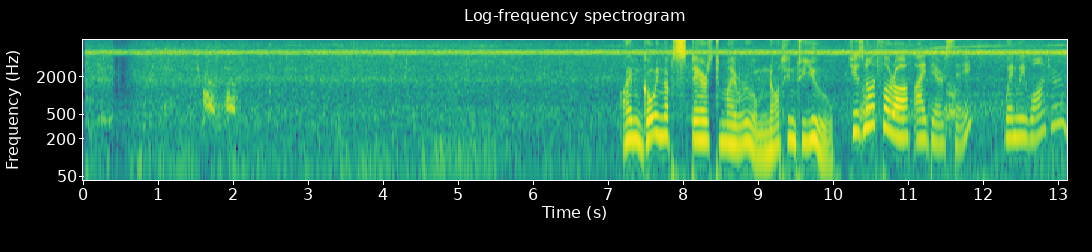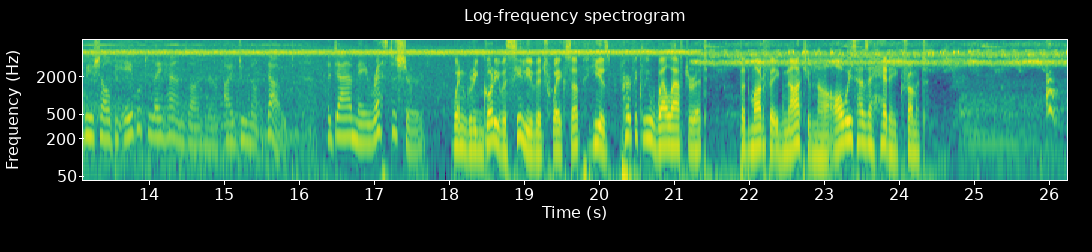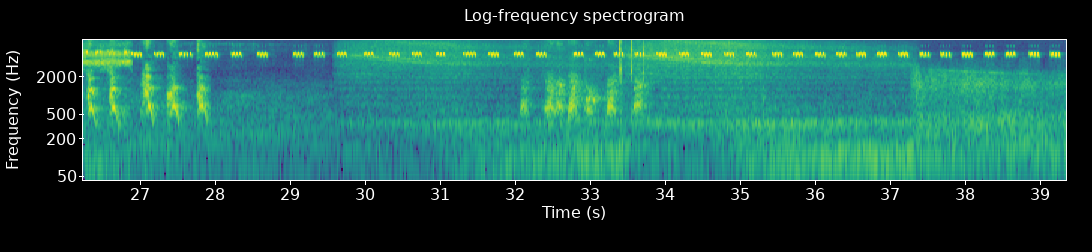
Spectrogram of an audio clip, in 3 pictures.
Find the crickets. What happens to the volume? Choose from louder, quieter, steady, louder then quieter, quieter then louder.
louder.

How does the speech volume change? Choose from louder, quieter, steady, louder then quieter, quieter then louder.
quieter then louder.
